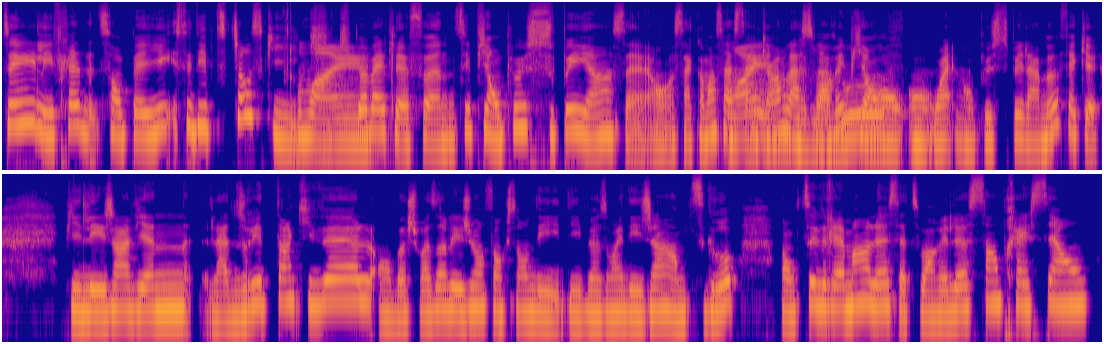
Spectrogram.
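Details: Adult woman speaking Quebec French; ordinary speech.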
